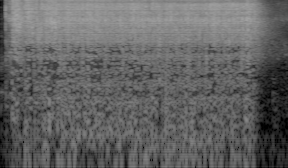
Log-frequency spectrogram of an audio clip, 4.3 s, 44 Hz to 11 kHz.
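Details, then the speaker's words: Riland MIG 2000T welder with 32-gauge wire after turning the wire speed down: steady, even frying sizzle with no pops, so the arc sounds right. The percentage setting still isn't taking effect and penetration remains poor. "okay that sounds about right but the problem we have is this percentage is not kicking in like we want it"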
